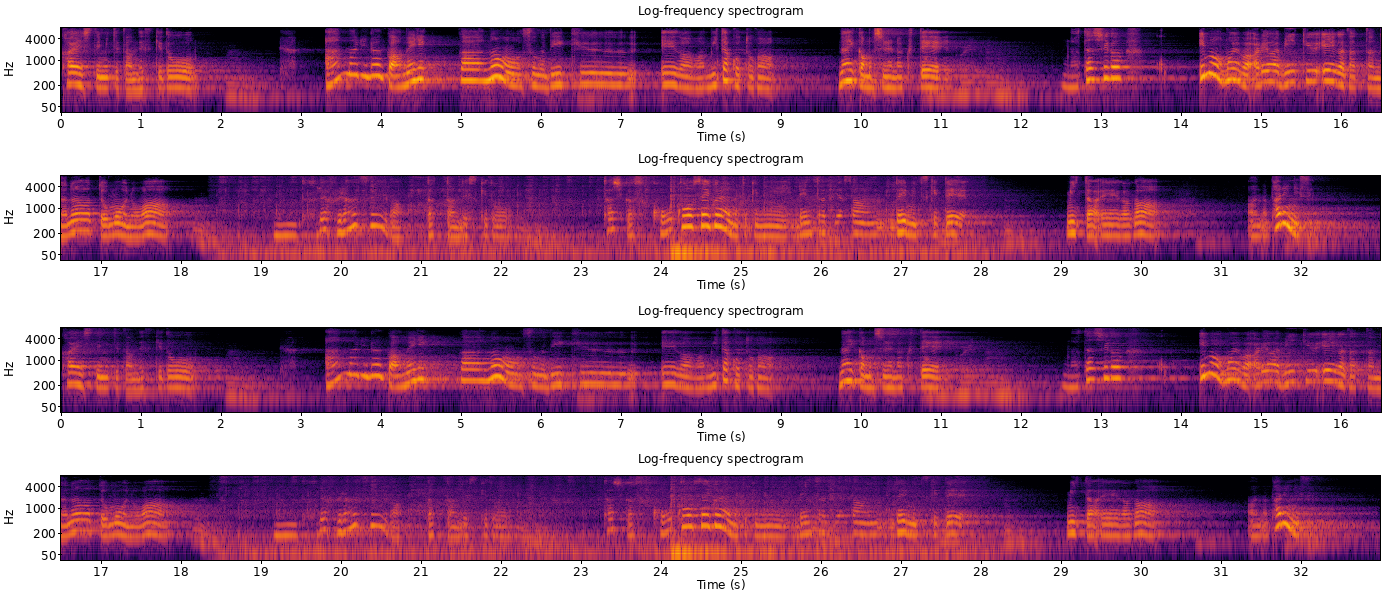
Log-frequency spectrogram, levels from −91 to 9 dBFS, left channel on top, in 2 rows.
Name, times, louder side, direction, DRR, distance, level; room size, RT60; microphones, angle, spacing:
voice 1, 0.0-1.7 2.8-2.9 3.3-4.7 5.0-7.2 7.5-8.9 9.7-11.1 12.5-13.5 14.2-17.9 19.1-20.8 21.1-22.1 23.3-27.8 29.1-30.2 31.3-32.2, left 4 dB, 85° left, 13 dB, 0.8 m, -20 dB
voice 2, 2.0-2.4 6.5-6.6 10.8-11.9 18.1-18.4 21.9-22.6 25.9-26.2 27.4-27.6 28.3-28.5 30.7-30.8 31.9-32.1, equal, 10° left, 1 dB, 2.4 m, -38 dB
sound 1, 18.3-28.0, left 1 dB, 45° left, 5.3 m, -36 dB
28.5 x 21.0 x 8.9 m, 2.6 s
head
